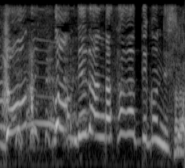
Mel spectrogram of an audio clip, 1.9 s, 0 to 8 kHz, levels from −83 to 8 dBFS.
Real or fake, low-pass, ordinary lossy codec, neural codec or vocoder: real; 7.2 kHz; none; none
